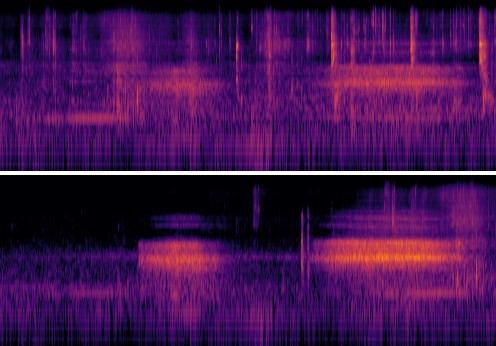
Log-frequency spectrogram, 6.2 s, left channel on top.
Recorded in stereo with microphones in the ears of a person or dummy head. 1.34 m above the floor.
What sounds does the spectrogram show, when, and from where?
1.7 s breathing: 45° right (ahead or behind), 0.6 m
